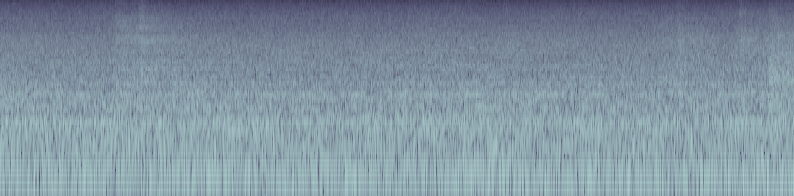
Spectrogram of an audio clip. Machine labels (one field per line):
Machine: fan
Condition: normal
